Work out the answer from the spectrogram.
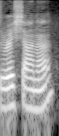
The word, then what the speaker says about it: Rishana: both the same thing it's pronounced the same way actually it's rishana so my Mom and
